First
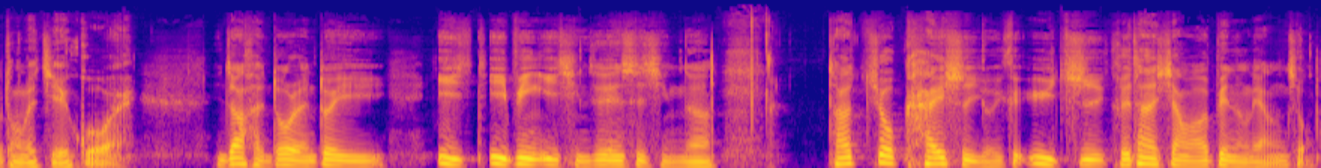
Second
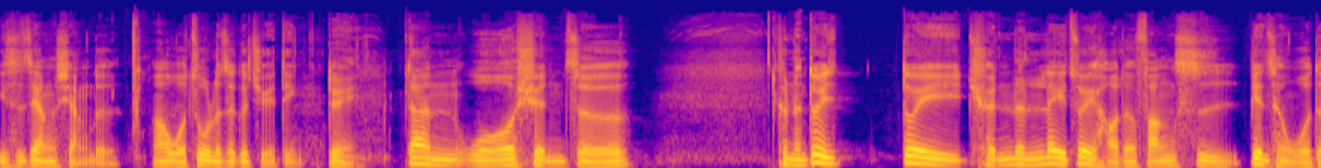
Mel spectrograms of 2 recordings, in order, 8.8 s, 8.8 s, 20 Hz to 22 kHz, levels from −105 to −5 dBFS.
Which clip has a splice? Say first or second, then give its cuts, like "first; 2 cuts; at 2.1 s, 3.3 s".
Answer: second; 1 cut; at 2.1 s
